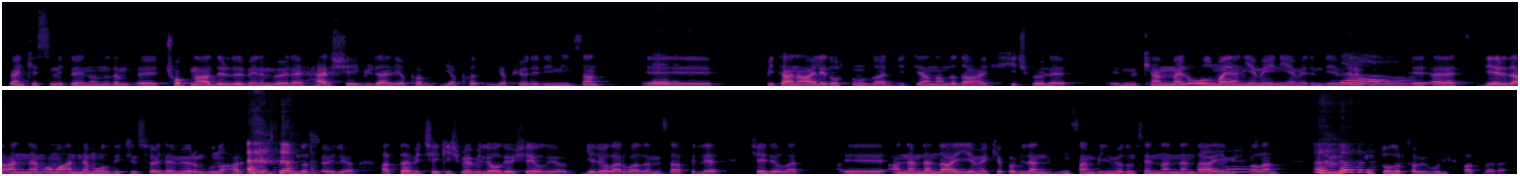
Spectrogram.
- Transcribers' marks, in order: static; tapping; distorted speech; chuckle; other background noise; chuckle
- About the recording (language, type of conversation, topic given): Turkish, podcast, En sevdiğin ev yemeği hangisi ve neden?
